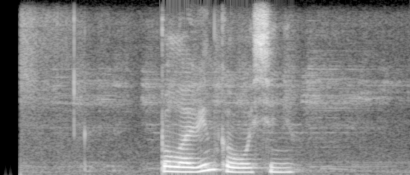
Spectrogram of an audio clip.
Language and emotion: Russian, neutral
